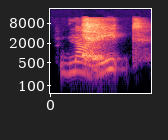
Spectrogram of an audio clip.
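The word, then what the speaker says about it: knight: Night. Night, that's right. So in the word night, it starts with K, but the K is silent.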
